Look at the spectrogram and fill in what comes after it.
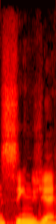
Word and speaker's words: Xinjiang: Xinjiang. How do I say that? – You're right.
